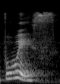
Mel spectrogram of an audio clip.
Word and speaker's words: voice: puzzles about English words the C says s because of the E why do we have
